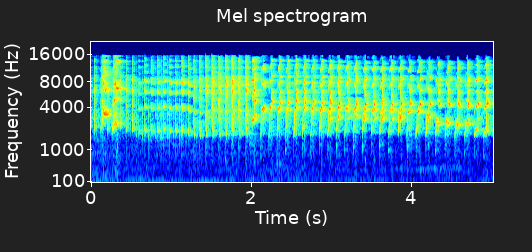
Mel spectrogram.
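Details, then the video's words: Fighter lovebird in full ngekek, a long chattering trill meant to stir up a rival bird, with fast harsh repeated notes that shift in pitch and run unbroken through the whole stretch. "Pancingan Suara Burung Lovebird Fighter Ngekek Pancing EMOSI LAWAN"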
